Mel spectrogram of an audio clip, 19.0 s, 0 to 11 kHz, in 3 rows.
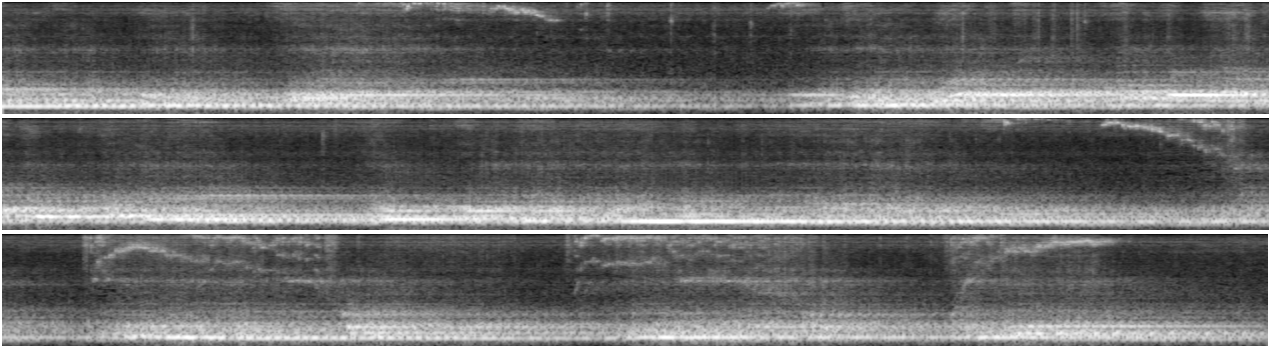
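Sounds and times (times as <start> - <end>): low electronic drone: 0.0 - 19.0.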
